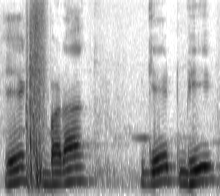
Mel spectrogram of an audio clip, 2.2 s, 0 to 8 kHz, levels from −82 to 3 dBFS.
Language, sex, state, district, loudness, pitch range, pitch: Hindi, male, Bihar, Patna, -12 LUFS, 130-160 Hz, 145 Hz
